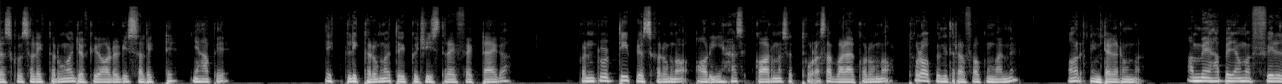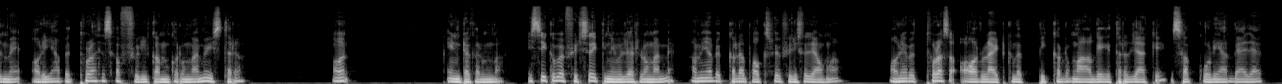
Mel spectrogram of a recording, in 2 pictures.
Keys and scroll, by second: 6.7 ctrl+t, 11.4 Return, 17.8 Return.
